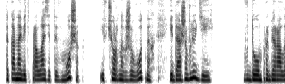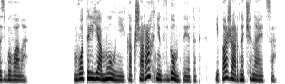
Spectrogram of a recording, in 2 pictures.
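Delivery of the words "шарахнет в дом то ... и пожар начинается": ordinary delivery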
